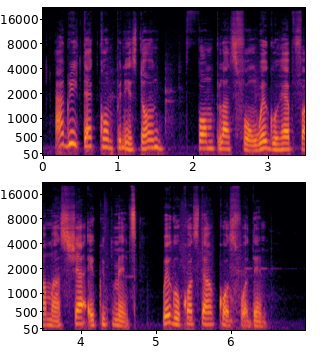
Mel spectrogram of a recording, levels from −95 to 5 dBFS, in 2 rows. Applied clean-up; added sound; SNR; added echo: neural mask model RNNoise.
